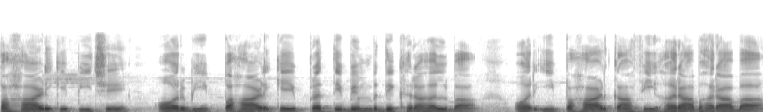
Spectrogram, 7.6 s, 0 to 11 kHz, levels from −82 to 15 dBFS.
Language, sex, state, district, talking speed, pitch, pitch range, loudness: Bhojpuri, male, Bihar, East Champaran, 140 wpm, 145 Hz, 130-160 Hz, -17 LUFS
